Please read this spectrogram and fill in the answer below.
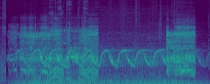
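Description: Emergency vehicle sirens in city traffic. A fast yelping siren sweeps up and down about four times a second, and another, lower siren overlaps it for the first two seconds, over a steady rumble of traffic.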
